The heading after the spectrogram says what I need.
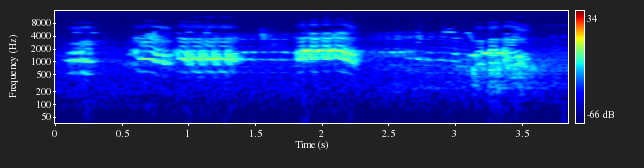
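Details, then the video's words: Wild yellow-headed parrot calling: loud, grating, nasal squawks in drawn-out bursts about half a second long, repeated roughly every second, with faint high chirps from other birds. "Yellow-Headed Parrot Sounds - Natural Bird Calls and Songs in the Wild"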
